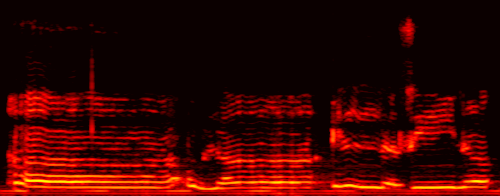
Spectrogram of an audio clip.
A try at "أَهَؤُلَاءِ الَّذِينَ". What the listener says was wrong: آ کی بھی آواز آئے گی، یہ جو الف ڈلا ہوا ہے نا اس کی بھی آواز حمزہ کی۔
